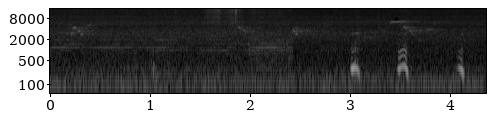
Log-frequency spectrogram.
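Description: A faint steady hum of several tones that stops about halfway through, then three short, low hooting calls about half a second apart. Faint high chirps of small birds sound in the background.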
